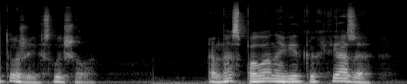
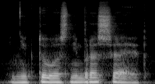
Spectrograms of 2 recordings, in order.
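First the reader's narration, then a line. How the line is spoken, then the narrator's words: Grumbled. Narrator (Russian): проворчал Джендри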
